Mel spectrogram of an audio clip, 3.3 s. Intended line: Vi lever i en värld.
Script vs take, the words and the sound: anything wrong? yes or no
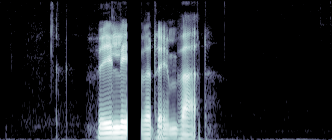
yes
